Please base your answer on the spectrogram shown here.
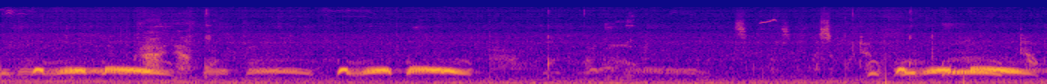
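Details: Spotted dove cooing in mellow, low hoots: a quick series of short coos, a pause, then another soft paired coo near the end, with faint distant chirps behind.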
